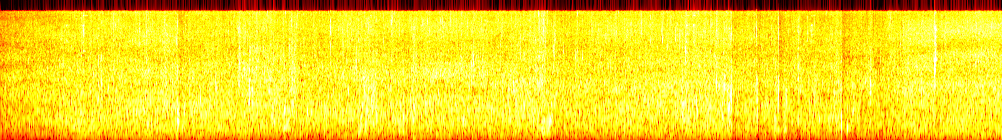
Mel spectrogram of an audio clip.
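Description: Shallow, rocky creek water splashing and rushing as a pony wades across it, building up over the first second, with scattered sharp knocks of hooves on the stones.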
